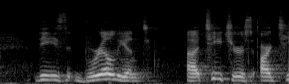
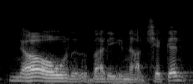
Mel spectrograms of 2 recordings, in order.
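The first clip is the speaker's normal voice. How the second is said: gentle big eagle; 9 semitones lower than usual. Acted. Big eagle corrects baby eagle.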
